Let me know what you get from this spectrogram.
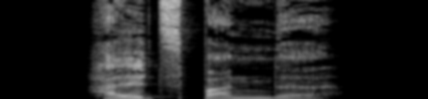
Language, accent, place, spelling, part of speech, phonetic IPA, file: German, Germany, Berlin, Halsbande, noun, [ˈhalsˌbandə], De-Halsbande.ogg
- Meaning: dative singular of Halsband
